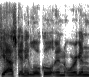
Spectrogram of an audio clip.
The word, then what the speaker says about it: Oregon: Uh if you ask any local in Oregon, they'll say it's pronounced like oregano.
